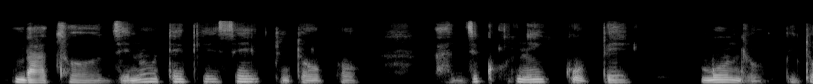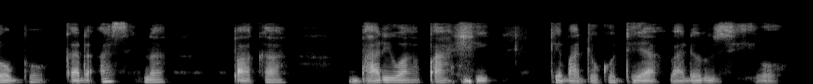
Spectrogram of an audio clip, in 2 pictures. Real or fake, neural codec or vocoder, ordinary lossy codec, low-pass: fake; codec, 24 kHz, 3.1 kbps, DualCodec; Opus, 16 kbps; 7.2 kHz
